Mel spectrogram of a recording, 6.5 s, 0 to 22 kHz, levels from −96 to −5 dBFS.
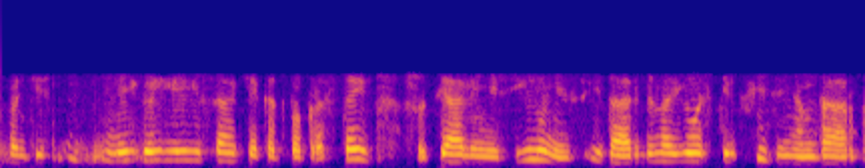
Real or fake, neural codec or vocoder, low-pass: fake; codec, 16 kHz, 8 kbps, FreqCodec, smaller model; 3.6 kHz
